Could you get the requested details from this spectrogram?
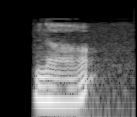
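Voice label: "na", Alsatian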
